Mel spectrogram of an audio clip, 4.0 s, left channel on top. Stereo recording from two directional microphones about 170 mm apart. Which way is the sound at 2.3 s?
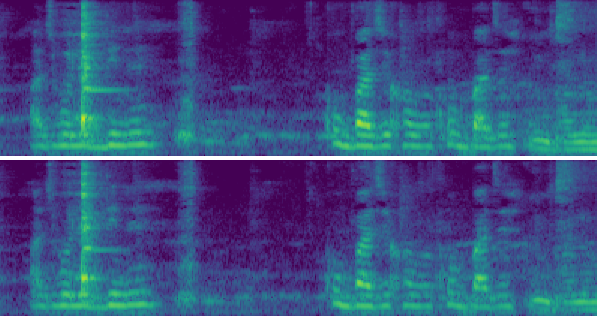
10° right (ahead or behind).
